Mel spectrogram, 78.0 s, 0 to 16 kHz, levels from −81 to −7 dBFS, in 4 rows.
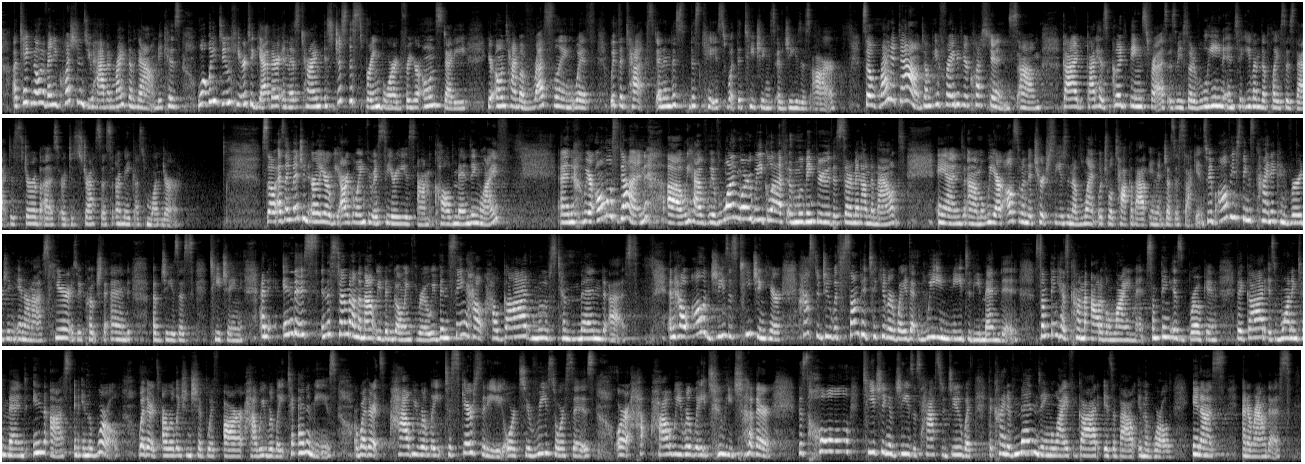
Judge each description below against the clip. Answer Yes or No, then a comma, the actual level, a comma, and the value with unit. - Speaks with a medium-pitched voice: No, very high, 255 Hz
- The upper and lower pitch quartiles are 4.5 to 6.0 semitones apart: Yes, average, 4.9 semitones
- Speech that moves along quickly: Yes, fast, 215 wpm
